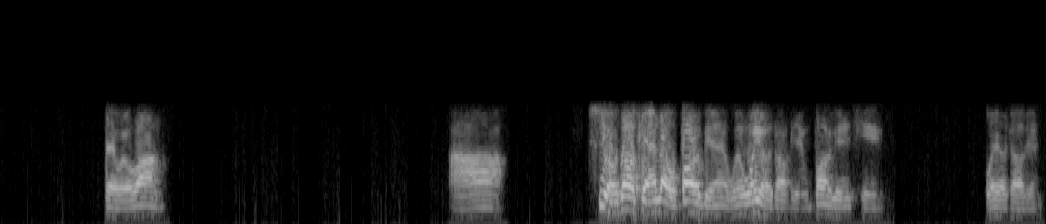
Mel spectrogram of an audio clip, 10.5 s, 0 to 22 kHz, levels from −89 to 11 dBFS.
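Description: Throughout, the speech sounds thin, buzzy and synthetic, with nothing above 3.5 kHz and little below 300 Hz. This is the AMR narrowband mobile codec, heavily damaged: its vocal-tract model, starved at what sounds like about 6.7 kbps, rebuilds the voice coarsely.

From 1.07 to 1.53 s a crackly edge appears on the loudest moments, and from 5.94 to 8.29 s this becomes a harsh fuzz. This is hard clipping: peaks overdriven by about 7 dB, then about 14 dB, are cut flat, adding high harmonics.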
